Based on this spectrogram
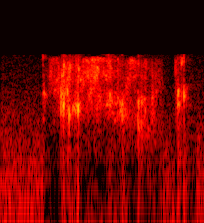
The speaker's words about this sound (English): as I pour libation for my father, Oladulamare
